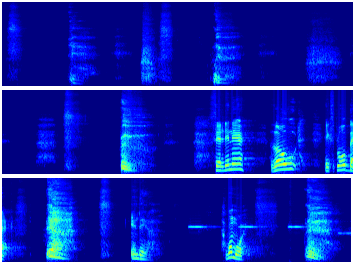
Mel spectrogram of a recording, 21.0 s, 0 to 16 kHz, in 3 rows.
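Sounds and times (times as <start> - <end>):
man breathing hard: 1.3 - 3.5, 4.2 - 5.4, 6.1 - 7.1, 7.7 - 8.7, 9.4 - 11.2.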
